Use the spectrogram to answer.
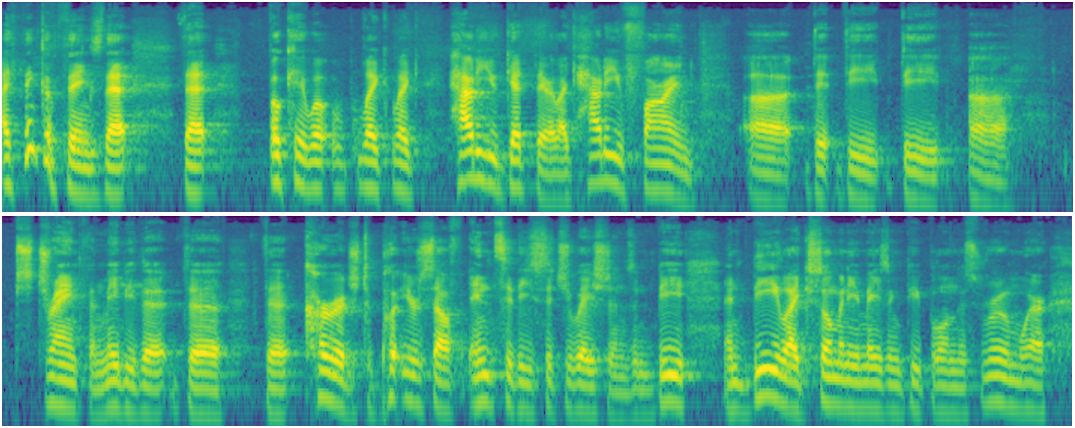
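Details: Stuttering with part-word and whole-word repetitions in an adult man, a person who stutters and speech-language pathologist, speaking live; he says he used to stutter overtly a lot more.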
